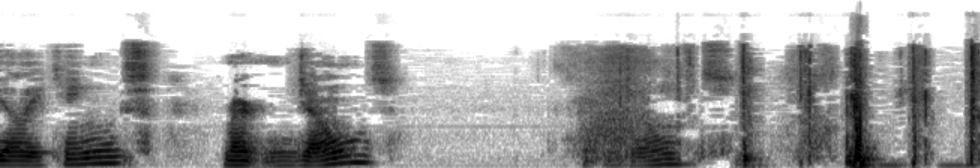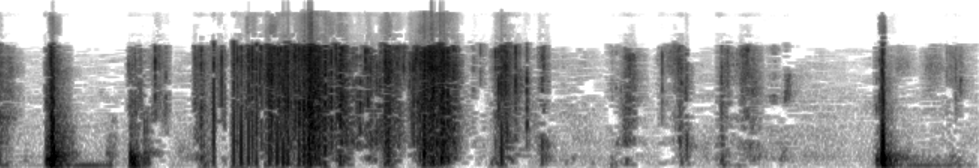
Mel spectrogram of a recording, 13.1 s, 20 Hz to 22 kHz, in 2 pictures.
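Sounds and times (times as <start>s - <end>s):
foil packaging crinkling: 7.4s - 11.9s.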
